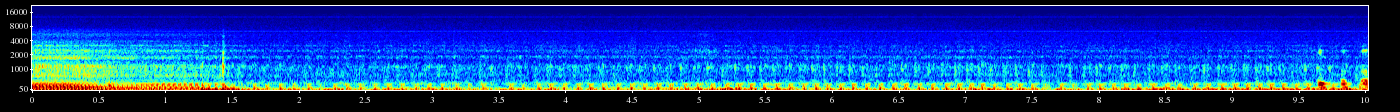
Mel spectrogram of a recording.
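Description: Off-road vehicle engine easing off from higher revs in the first second or so, then running at low revs with a steady, even beat.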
